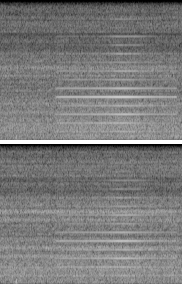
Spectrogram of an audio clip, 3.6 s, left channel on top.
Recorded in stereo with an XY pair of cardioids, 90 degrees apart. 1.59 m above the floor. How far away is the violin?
About 0.6 m.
